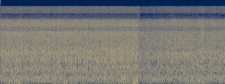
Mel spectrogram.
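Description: Steady low background hum and hiss, with a faint tick about one and a half seconds in.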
